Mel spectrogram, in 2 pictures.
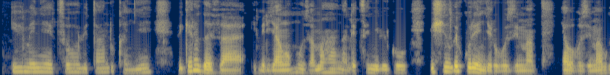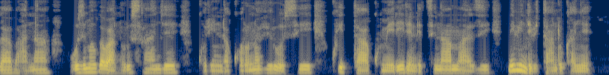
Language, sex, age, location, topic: Kinyarwanda, male, 18-24, Huye, health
